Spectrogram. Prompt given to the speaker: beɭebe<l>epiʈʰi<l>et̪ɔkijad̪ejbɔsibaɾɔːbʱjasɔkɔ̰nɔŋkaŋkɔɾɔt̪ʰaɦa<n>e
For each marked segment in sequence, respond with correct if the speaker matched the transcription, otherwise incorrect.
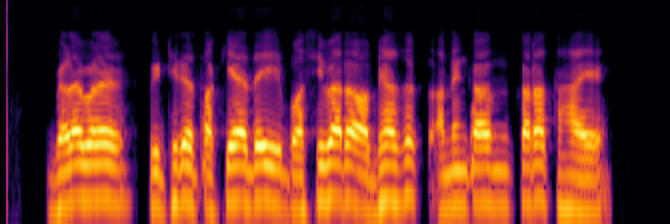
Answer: incorrect: ɭ, incorrect: ɾ, incorrect: none

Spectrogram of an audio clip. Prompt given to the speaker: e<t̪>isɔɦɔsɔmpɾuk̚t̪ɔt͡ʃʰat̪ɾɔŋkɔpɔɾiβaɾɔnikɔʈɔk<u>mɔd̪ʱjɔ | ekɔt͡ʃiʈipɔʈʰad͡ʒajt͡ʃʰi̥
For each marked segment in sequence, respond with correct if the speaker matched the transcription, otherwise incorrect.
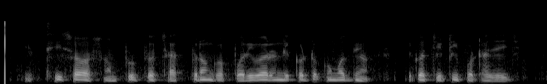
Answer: incorrect: t̪ʰ, correct

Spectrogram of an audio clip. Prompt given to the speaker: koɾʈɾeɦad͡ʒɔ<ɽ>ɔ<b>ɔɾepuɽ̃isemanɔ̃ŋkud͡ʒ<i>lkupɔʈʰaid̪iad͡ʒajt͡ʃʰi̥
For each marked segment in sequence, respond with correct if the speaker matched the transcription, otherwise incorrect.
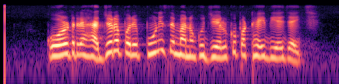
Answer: incorrect: ɾ, incorrect: p, incorrect: e

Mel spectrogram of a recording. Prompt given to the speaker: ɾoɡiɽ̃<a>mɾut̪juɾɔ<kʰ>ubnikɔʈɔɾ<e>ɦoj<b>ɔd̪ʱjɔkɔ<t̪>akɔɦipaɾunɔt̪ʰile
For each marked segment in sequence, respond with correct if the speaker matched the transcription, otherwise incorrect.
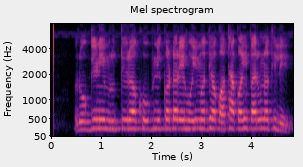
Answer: incorrect: i, correct, correct, incorrect: m, incorrect: t̪ʰ

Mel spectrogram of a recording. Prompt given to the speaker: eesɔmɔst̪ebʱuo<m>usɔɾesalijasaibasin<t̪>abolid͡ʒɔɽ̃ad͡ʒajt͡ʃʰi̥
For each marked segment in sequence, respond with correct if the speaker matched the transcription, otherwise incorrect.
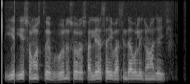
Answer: incorrect: n, incorrect: d̪

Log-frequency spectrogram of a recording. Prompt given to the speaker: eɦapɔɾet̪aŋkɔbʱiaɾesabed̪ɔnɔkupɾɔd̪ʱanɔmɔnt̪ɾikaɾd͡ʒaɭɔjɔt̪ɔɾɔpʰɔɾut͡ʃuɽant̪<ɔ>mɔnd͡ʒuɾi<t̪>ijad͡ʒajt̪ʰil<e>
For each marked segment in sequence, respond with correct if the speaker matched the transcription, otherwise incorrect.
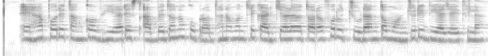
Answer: correct, incorrect: d̪, incorrect: a

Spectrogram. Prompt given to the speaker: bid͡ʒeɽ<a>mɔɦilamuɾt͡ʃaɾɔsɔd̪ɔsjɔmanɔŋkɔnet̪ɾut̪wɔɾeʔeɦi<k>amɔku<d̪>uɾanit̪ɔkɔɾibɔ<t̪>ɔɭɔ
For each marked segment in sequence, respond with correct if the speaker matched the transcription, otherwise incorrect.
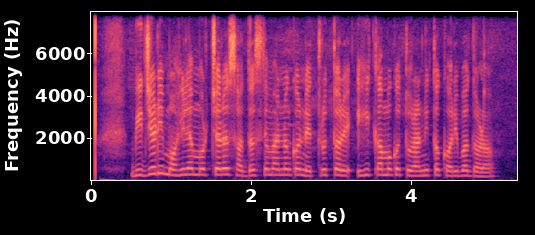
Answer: incorrect: i, correct, incorrect: t̪, incorrect: d̪

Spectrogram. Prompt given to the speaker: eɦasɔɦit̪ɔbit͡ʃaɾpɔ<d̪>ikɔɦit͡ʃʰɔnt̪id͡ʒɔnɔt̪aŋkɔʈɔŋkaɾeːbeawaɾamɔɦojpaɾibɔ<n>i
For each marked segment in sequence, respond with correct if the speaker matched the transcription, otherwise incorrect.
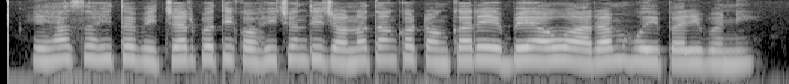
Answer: incorrect: t̪, correct

